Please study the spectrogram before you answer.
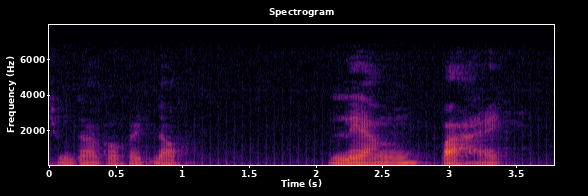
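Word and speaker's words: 两: 200 thì chúng ta có cách đọc lẻng bảy. Tại sao người ta không đọc là er bảy?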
